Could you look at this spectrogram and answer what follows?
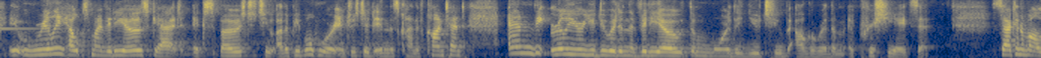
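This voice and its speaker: A woman hosting a casual interview over a video call, chatty and quick to laugh at herself. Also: mid-range voice. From Canada. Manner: chatty, laughs easily, self-deprecating. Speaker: host. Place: home in Canada.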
